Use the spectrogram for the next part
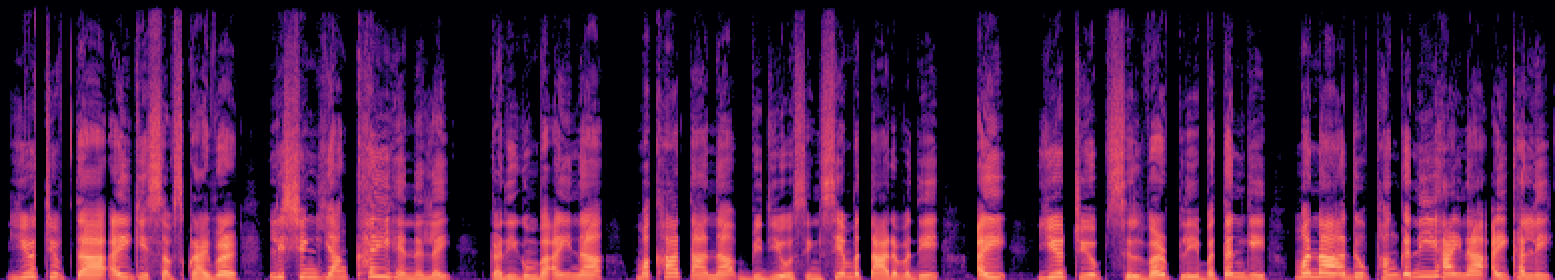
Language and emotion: Manipuri, happy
